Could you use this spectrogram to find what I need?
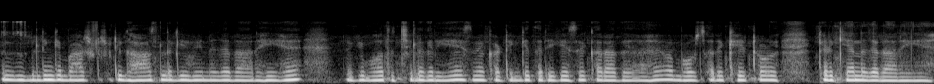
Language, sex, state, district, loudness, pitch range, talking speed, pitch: Hindi, female, Bihar, West Champaran, -14 LUFS, 190-205 Hz, 235 wpm, 195 Hz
